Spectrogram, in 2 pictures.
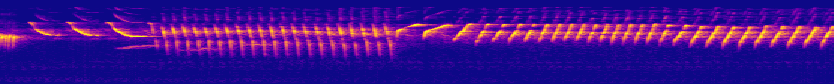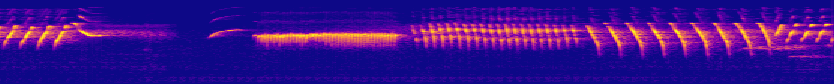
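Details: Canary singing a long, rhythmic song of fast repeated high trills and rolling notes, a brief pause, then a sustained whistle and more rapid trilled phrases over a faint low hum.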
